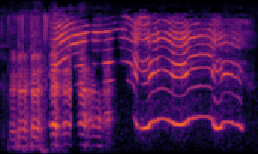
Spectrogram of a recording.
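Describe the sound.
After a moment of quick vocal sounds, a voice lets out a sustained, high-pitched squeal that wavers up and down, mimicking a dolphin, lasting about a second and a half at moderate loudness.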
